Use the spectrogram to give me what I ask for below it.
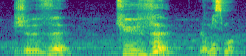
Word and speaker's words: veux: Je veux. Je veux con un X. Je veux. Tu veux. Lo mismo. Tu veux con un X que no se pronuncia.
